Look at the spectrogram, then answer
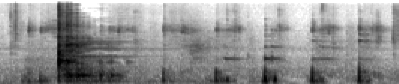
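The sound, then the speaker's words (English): Blueberries drop into a quart-size glass jar: one bright clink first, then a series of soft, dull thuds and light taps spaced about a third of a second apart, with no talking. “So the next step is really just putting everything in the jars. So I'm going to start with my blueberries.”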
